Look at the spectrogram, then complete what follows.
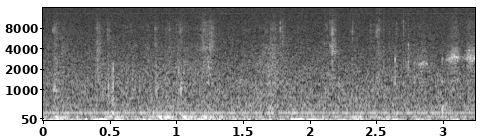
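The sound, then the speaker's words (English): Faint, scattered clicks of people typing on computer keyboards as they look up a Bible passage, irregular, over a steady low electrical hum with no talking. “And you hear no pages turning because everyone's on the computer.”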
